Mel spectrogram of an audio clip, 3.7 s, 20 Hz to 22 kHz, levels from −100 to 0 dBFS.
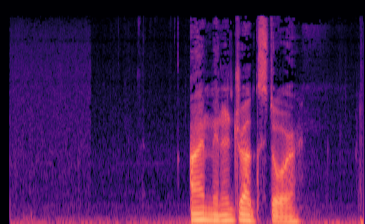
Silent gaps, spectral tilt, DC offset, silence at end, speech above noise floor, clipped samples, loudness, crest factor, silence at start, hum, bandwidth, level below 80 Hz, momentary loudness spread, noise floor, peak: none; -6 dB/octave; under 0.1%; 0 s; 29 dB; under 0.1%; -21 LUFS; 22 dB; 1.9 s; none; 16 kHz; -42 dBFS; 6 LU; -49 dBFS; -2 dBFS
